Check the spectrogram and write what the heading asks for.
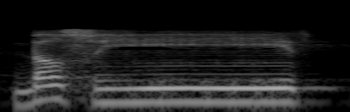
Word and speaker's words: بصير: انتبه إلى أن حرف الباء مرقق دائما، لاحظ ذلك في كلمة بصير، ب بصير، هذا نطقه الصحيح، وخطأ أن تقول ب بصير، فتنبه.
